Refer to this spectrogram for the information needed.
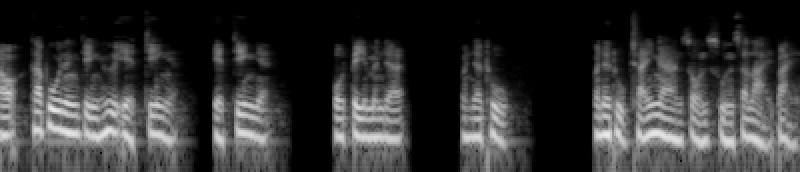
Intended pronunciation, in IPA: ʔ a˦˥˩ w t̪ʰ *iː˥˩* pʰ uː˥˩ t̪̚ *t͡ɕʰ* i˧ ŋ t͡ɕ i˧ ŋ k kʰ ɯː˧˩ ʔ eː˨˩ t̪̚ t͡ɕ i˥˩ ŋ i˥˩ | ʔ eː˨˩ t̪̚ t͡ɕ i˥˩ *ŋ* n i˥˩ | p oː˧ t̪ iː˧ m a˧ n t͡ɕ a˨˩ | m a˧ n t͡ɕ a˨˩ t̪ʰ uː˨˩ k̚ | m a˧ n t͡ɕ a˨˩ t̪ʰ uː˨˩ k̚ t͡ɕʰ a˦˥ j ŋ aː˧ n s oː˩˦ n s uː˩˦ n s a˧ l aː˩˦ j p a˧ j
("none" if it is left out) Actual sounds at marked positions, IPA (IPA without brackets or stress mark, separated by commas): aː˥˩, t͡ɕ, ŋ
